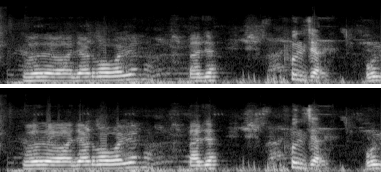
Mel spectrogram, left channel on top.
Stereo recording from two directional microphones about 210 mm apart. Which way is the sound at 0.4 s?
5° right (ahead or behind).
